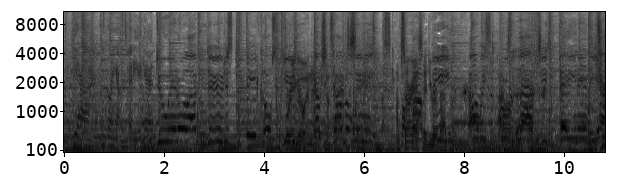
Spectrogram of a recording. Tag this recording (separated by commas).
Music, Speech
